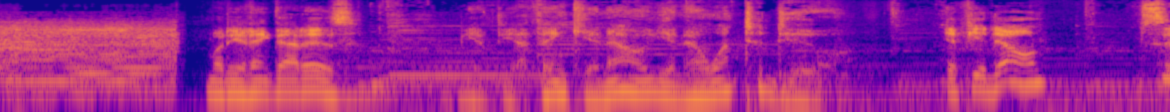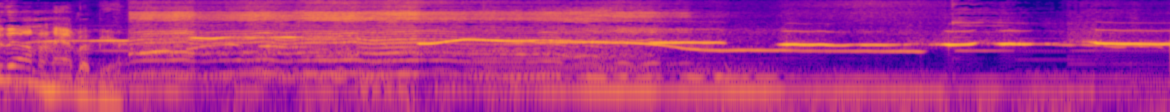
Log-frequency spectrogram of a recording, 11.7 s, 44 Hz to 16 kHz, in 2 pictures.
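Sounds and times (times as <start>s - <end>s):
speech: 1.0s - 6.8s
steady musical backing: 1.8s - 11.6s
whistled melody in a song: 5.9s - 11.6s.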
